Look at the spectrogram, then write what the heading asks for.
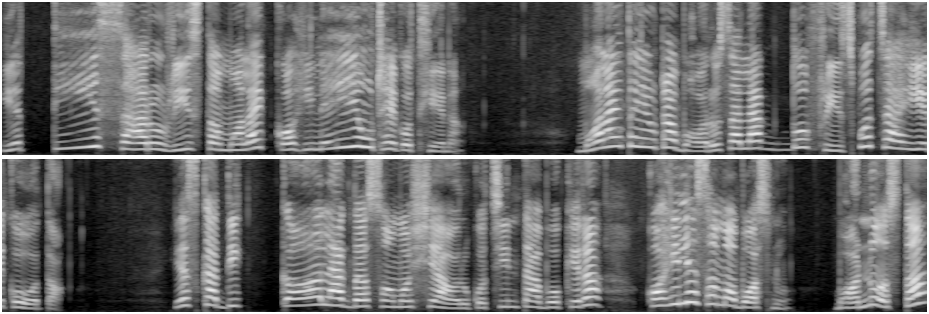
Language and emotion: Nepali, angry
